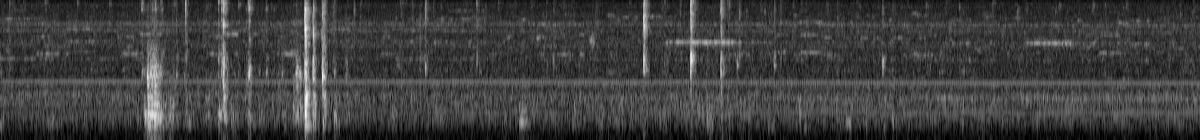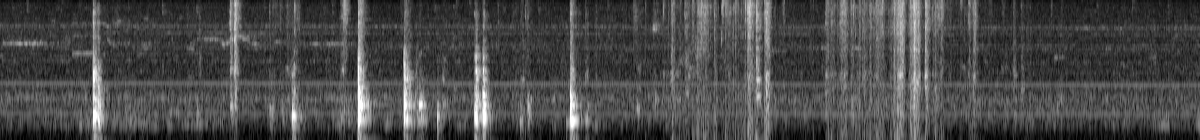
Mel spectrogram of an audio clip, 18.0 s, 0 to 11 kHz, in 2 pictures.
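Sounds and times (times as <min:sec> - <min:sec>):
rustling and scraping: 0:13.9 - 0:16.4.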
